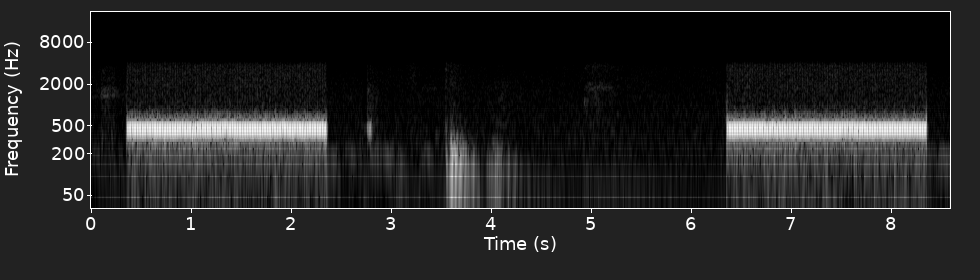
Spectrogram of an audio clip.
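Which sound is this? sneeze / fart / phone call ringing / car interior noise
phone call ringing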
